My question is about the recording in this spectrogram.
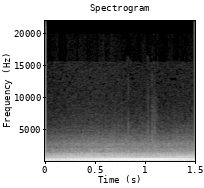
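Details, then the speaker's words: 1988 Chevy Cavalier Z24 accelerating to 70 mph: steady engine drone with smooth, even rising whine under throttle, no flare or slip; shifts like butter, normal healthy acceleration. "not bad not bad at all there's 70 it shifts like butter"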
